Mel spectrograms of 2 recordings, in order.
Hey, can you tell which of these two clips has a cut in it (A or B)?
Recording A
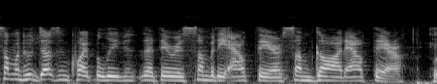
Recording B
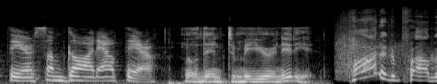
B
